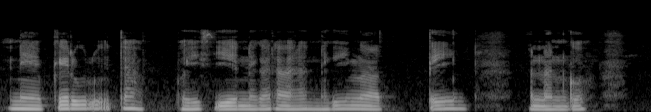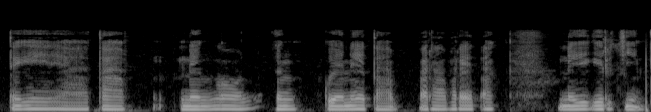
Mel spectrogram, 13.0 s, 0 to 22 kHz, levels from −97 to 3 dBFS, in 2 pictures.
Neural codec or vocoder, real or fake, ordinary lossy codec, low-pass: none; real; none; 7.2 kHz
